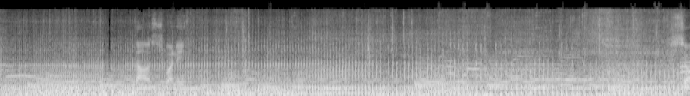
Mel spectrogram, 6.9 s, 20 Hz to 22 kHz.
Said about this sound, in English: you're gonna see how fast my 110cc pit bike can accelerate today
